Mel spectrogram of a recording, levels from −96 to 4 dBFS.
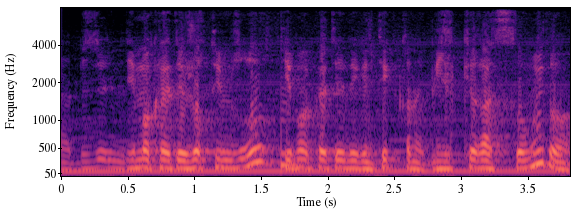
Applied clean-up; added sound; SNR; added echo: none; Telephone; 12 dB; none.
